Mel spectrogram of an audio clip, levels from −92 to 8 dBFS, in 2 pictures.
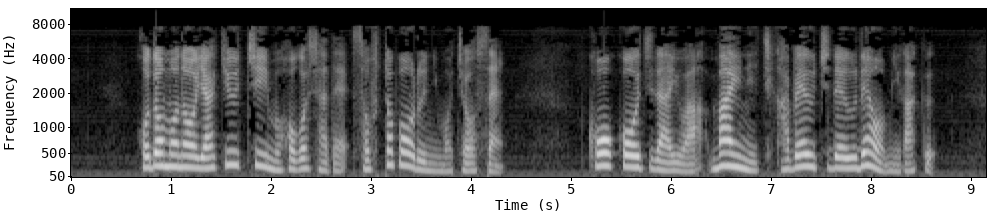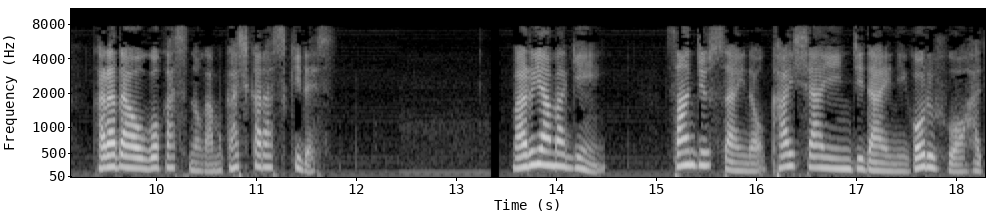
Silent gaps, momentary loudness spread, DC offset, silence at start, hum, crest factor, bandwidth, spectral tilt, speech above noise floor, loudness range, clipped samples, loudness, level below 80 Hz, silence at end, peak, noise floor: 13.34-13.43 s; 14 LU; under 0.1%; 0.7 s; none; 18 dB; 8 kHz; -6 dB/octave; 38 dB; 5 LU; under 0.1%; -17 LUFS; -48 dBFS; 0.05 s; 0 dBFS; -54 dBFS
